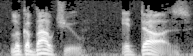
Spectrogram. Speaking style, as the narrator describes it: said Rios grimly

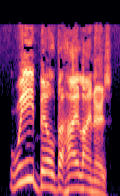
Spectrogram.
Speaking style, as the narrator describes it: he said, and his voice grew louder

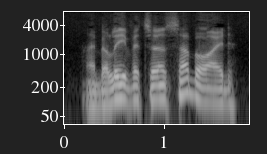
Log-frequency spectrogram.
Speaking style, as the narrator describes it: Fenring said dryly

